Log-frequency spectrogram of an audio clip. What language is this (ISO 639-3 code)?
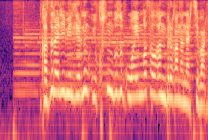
kaz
